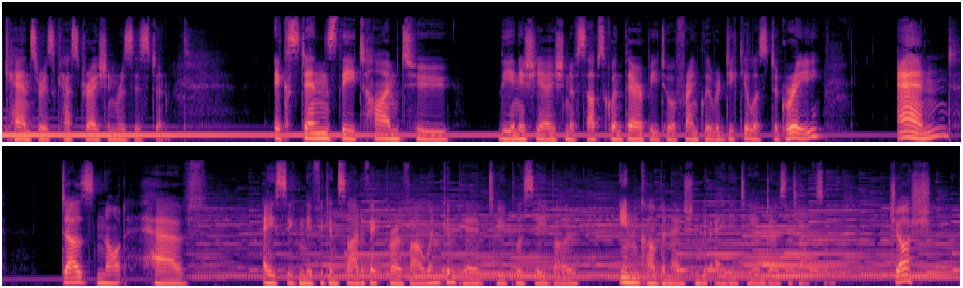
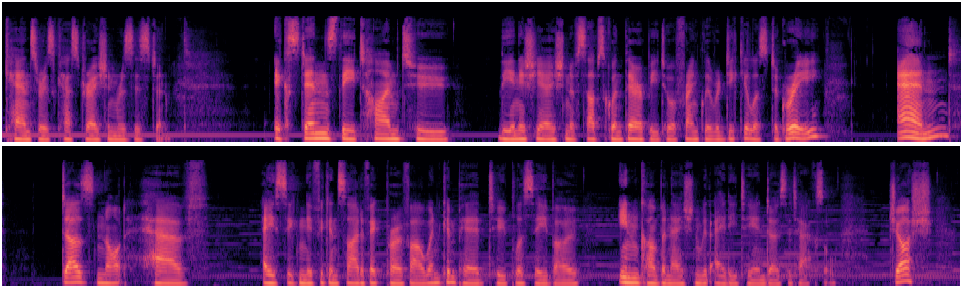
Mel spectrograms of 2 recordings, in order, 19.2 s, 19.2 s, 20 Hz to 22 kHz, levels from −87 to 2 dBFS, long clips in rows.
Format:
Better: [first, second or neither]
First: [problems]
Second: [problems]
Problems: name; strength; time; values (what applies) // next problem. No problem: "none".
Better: second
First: background music; loud; throughout; 6 dB below the speech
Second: background music; faint; throughout; 25 dB below the speech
